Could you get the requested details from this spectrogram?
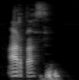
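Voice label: "артас", Komi, male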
